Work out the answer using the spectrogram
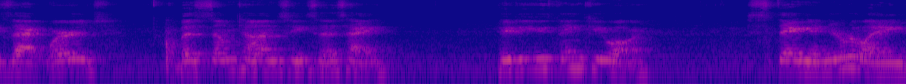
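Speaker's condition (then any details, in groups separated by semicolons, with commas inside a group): ALS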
